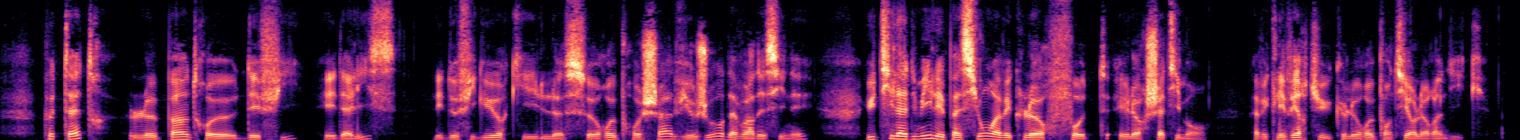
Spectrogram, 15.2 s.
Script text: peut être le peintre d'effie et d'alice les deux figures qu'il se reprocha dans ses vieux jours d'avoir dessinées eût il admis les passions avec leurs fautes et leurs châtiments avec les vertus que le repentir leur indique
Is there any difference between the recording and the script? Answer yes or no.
yes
